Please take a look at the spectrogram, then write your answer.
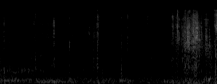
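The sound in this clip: Pages of a Bible being flipped, heard as soft, faint papery rustles that grow louder and denser toward the end.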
